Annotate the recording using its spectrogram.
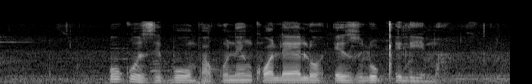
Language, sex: Xhosa, male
